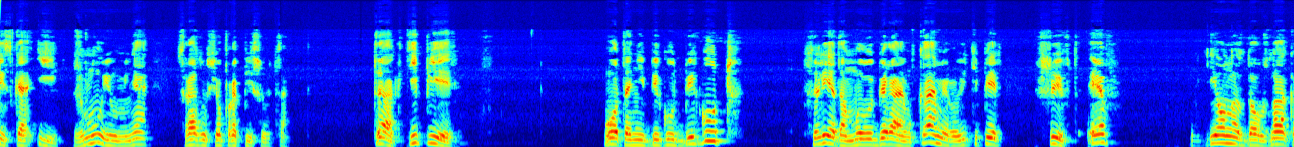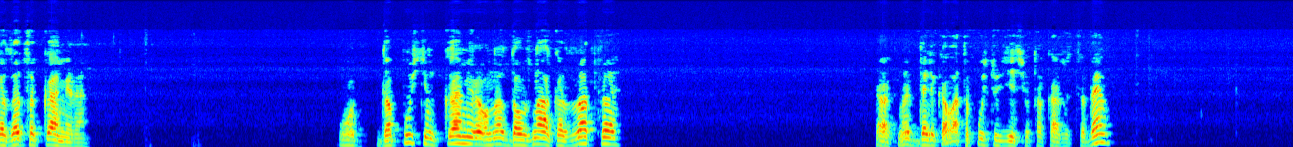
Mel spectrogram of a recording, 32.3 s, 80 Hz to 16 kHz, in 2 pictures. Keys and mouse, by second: 5.4-10.1 drag, 11.6 click.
